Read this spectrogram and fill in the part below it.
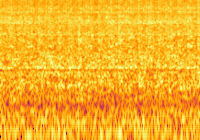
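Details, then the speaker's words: Truck at steady, even idle with a smooth rumble and no knocking, after repair; lean knock gone, short-term fuel trims improved. "Okay, truck's back. It's running. No more lean knock in it."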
